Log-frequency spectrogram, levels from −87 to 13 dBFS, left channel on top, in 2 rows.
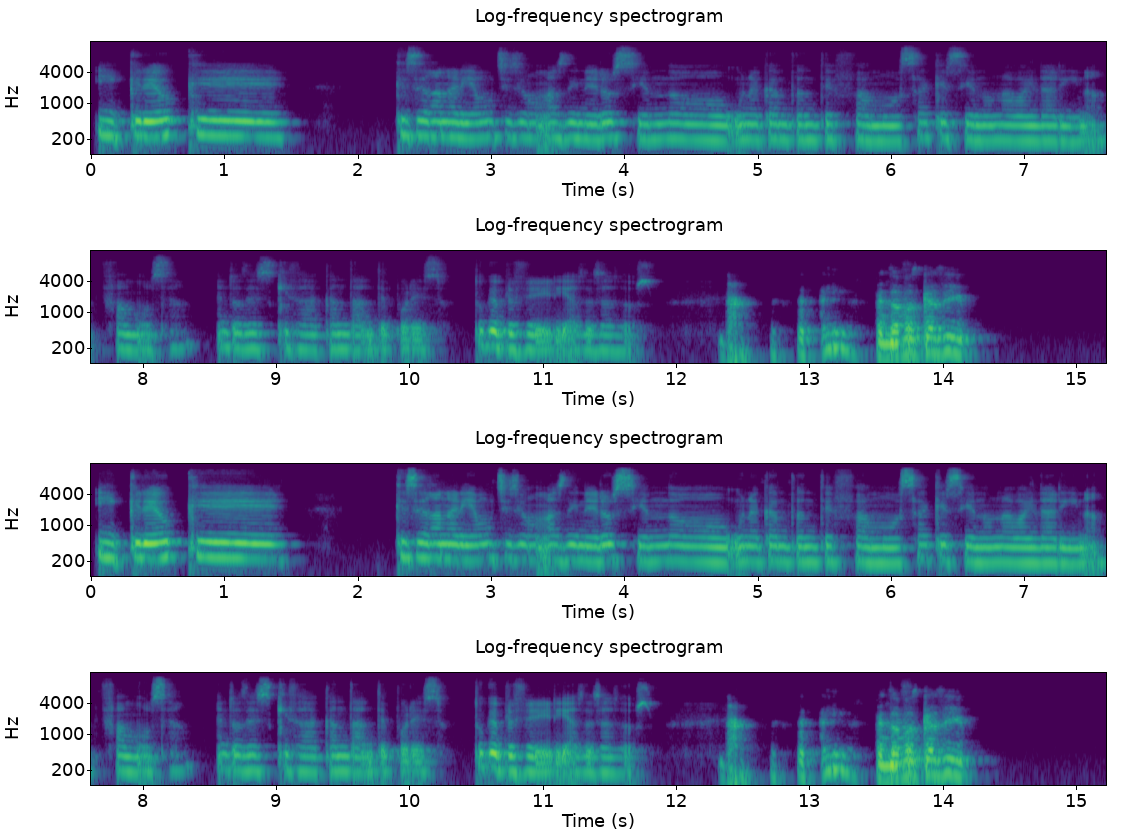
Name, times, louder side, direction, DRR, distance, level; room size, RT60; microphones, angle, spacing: voice 1, 0.1-1.5 2.3-10.2 10.5-11.8 13.6-13.8, right 2 dB, 35° right, 0.8 m, -24 dB
voice 2, 13.1-14.2, right 1 dB, 5° right, 0.4 m, -20 dB
7.4 x 5.6 x 3.1 m
head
